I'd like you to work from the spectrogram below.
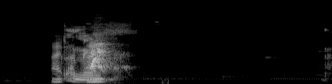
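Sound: dog yelping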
